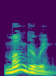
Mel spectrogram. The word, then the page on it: mongering: British English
